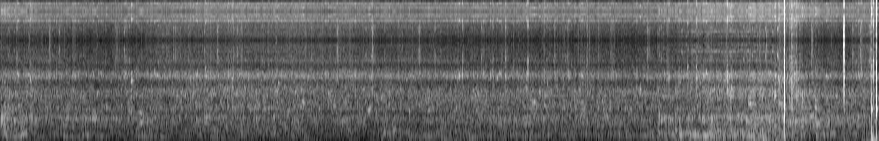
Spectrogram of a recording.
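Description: Muffled underwater sound heard through a camera housing: a scuba diver's exhaled regulator bubbles gurgling, quieter through the middle and swelling again near the end, with a single sharp click just before the end.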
